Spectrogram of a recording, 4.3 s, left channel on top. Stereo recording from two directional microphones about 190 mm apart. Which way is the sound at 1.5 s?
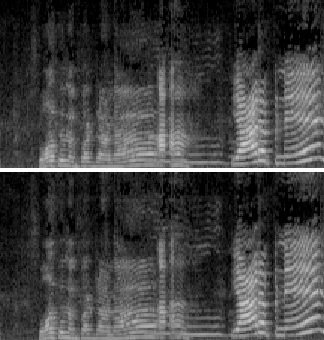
Centre (ahead or behind).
